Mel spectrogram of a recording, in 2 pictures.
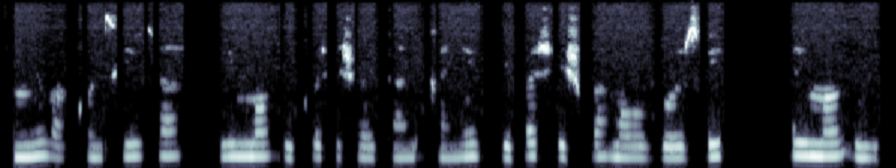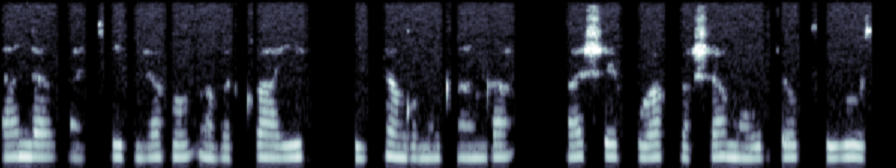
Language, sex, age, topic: Kinyarwanda, female, 18-24, health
